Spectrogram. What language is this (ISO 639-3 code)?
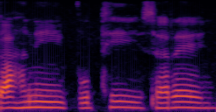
sat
